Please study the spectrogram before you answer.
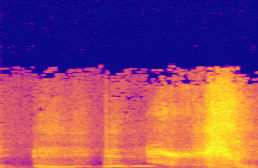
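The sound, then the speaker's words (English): A voice imitates a sneeze within a blues song about a flu bug: drawn-out voiced build-up sounds rise and waver before a loud, breathy, hissing burst near the end. “Beetles don't claim him and neither do the fleas, because he makes everybody sneeze.”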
